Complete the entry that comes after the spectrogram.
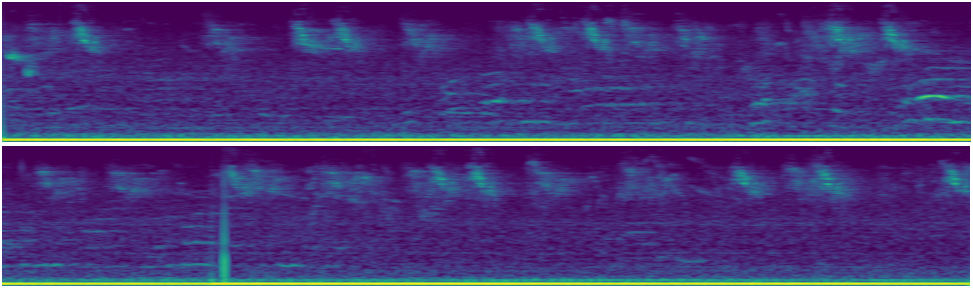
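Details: Chattering sparrows around a bath, continuous quick high chirps from several birds, some lower warbled notes, a sharp click near the middle, all over constant low droning hum.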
